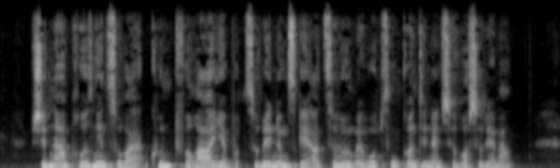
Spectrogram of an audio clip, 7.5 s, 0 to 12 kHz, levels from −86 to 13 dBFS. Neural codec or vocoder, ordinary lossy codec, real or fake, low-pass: codec, 24 kHz, 0.9 kbps, WavTokenizer, medium speech release version 2; Opus, 64 kbps; fake; 10.8 kHz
